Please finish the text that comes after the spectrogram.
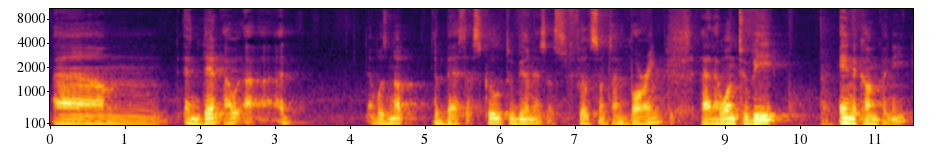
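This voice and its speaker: A middle-aged man with a French accent chatting as an interview guest, speaking non-native English haltingly and searching for words. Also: on the low side, steady tone, vocal fry, mellow. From Grenoble, France. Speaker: interview guest, cheese shop owner. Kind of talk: casual conversational interview. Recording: echoey room with long reverb.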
